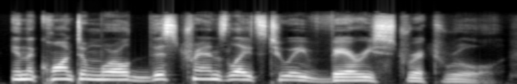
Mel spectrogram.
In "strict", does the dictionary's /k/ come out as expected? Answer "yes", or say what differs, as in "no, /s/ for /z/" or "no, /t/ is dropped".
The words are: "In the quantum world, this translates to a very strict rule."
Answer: yes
